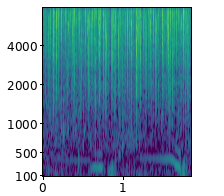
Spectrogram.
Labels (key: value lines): label: biophony, cascading saw
recorder: SoundTrap 600 or HydroMoth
